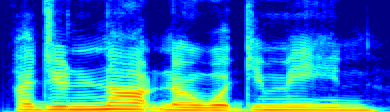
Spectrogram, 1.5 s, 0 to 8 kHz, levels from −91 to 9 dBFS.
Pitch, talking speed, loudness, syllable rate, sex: 195 Hz, 285 wpm, -15 LUFS, 5.2 syllables/s, female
